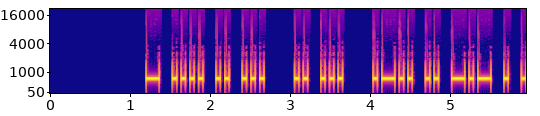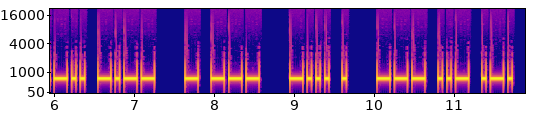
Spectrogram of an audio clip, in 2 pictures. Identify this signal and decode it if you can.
Morse code, heard as a keyed tone, about 22 wpm, 700 Hz. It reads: THIS IS LIKELY TO BE OUR
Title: Sentences from Top 1400 Words 22wpm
